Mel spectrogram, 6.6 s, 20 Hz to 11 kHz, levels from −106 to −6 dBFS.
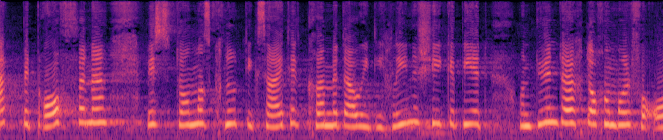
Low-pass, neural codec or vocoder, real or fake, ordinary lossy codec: none; vocoder, 22.05 kHz, 80 mel bands, Vocos; fake; none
